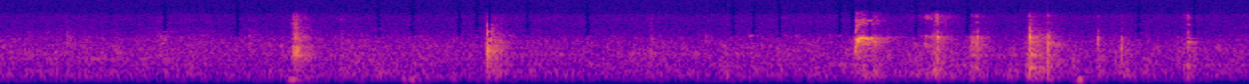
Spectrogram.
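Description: Several sharp clicks and light taps over faint room hiss: two single clicks about a second apart, then a quick run of six or so clicks near the end.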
